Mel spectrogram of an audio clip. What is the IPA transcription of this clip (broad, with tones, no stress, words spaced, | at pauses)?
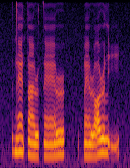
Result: dɛ̃˦tã˨ɹtɛ̃˨˦ɹ | pɛ̃˨ɹ ɒ˦ɹ lḭ˧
